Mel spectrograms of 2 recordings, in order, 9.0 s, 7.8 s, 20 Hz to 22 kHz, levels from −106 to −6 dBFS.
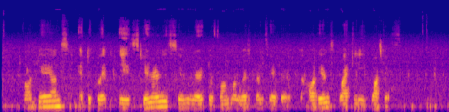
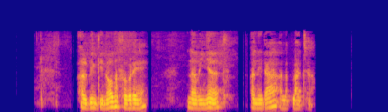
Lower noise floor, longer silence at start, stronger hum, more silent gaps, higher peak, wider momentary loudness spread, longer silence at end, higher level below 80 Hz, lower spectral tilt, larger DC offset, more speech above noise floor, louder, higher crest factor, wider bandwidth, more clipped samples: about the same, -52 dBFS vs -53 dBFS; second, 0.5 s vs 0.8 s; neither; second, none vs 1.47-1.52 s, 2.96-3.01 s, 4.77-4.85 s; second, -8 dBFS vs -2 dBFS; about the same, 14 LU vs 16 LU; second, 0.25 s vs 1.5 s; second, -70 dBFS vs -60 dBFS; about the same, -7.5 dB/octave vs -6.5 dB/octave; neither; second, 27 dB vs 35 dB; second, -26 LUFS vs -19 LUFS; about the same, 18 dB vs 20 dB; first, 9.2 kHz vs 8.2 kHz; neither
